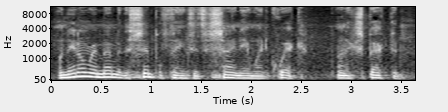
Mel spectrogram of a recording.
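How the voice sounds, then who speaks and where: A tired guarded supernatural cabbie, american, brooding noir narration, bit of husk in the voice, short measured lines. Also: male voice, mid-range voice, expressive, breathy edge. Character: weary, guarded supernatural driver who ferries the dead. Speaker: actor, lead and narrator of audio drama. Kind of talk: first-person noir audio drama narration.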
